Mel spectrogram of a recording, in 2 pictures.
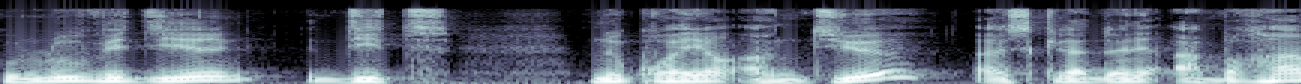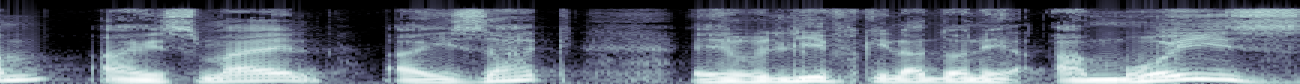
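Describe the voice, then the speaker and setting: Speaking at a fairly slow pace, a man with a medium pitch and a dark, mellow tone makes very wide pitch swings. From Ivory Coast. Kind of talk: testimony.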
